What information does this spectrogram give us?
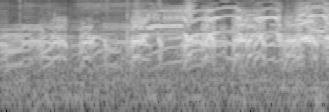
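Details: Gulls on a parking lot in Michigan City calling together, a noisy mass of shrill, bending squeals and yelps overlapping without a break.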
